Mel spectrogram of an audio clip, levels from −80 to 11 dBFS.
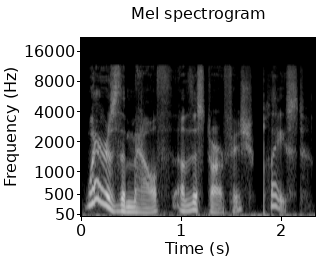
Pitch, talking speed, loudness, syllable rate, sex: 155 Hz, 205 wpm, -21 LUFS, 5.2 syllables/s, male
